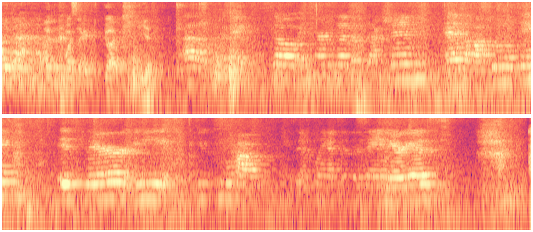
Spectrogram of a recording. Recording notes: LIVE In Houston, TX. We went to Houston for our first live show and here is the audio from it!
